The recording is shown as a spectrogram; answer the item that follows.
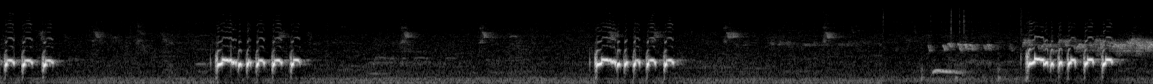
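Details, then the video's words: Local zebra dove with a loud voice, singing to provoke rival doves into answering. Four bursts of fast, stuttering, rolling coos, each under a second long and roughly two to four seconds apart, with a faint whistle in one gap. "Perkutut lokal Gacor Suara BESAR bikin Cepat Emosi Lawan Auto Nyaut Seketika"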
